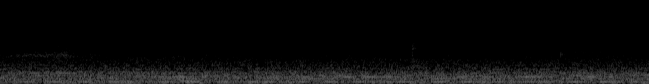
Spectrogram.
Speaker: Bearings are good. No wobble whatsoever on this thing. And performance-wise, it's actually pretty pretty solid little performer for a 42-in fan.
